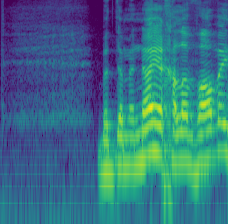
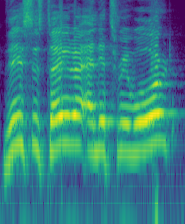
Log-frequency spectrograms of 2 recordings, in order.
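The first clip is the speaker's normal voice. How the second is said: raised, pleading challenge of how this can be just; indignant protest; 7 semitones higher, 6 dB louder than usual. Acted. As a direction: protest the unfairness up high and loud. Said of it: "he says".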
